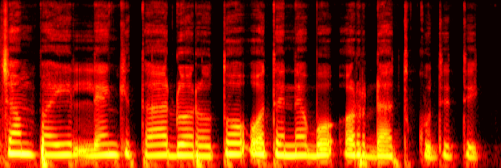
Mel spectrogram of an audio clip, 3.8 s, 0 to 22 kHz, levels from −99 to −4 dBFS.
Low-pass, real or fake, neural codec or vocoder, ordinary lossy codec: none; real; none; none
